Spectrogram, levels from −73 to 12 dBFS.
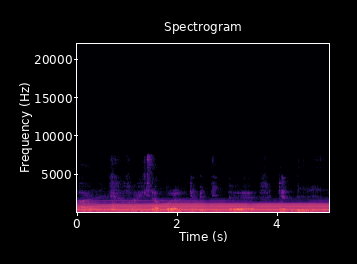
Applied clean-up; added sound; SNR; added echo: none; Brass instrument; -2 dB; reverberation time 0.7 s.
